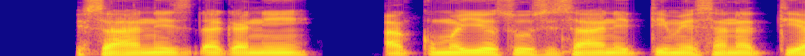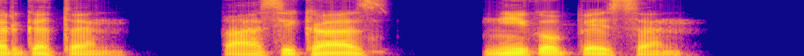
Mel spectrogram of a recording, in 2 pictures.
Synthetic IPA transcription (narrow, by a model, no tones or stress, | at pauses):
ʔɪsaːnɪs̬ᶑɐkʼɐniː | ʔɐkːʊmɐjɛsuːsɪsaːnɪt̪ːɪmɛsɐnɐt̪ːɪɐɾɡɐt̪ɐn | faːsɪkaːs | niːkʼɔpʼːe̞ːsːɐ̰n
